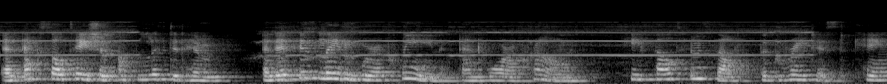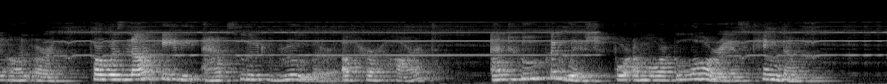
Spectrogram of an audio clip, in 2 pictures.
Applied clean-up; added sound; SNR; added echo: none; Bowed string instrument; 15 dB; reverberation time 0.8 s.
